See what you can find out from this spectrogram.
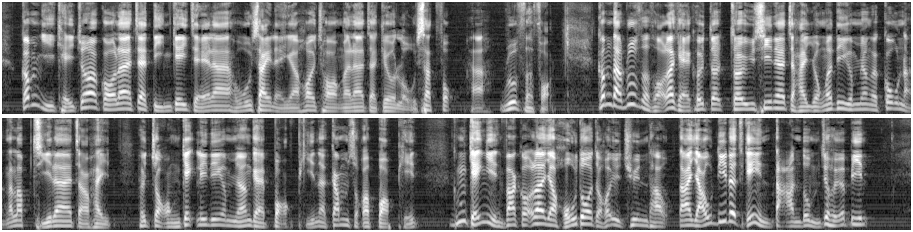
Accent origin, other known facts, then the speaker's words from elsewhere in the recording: China; 你呢種咧就正正我哋中國人叫咩啊？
